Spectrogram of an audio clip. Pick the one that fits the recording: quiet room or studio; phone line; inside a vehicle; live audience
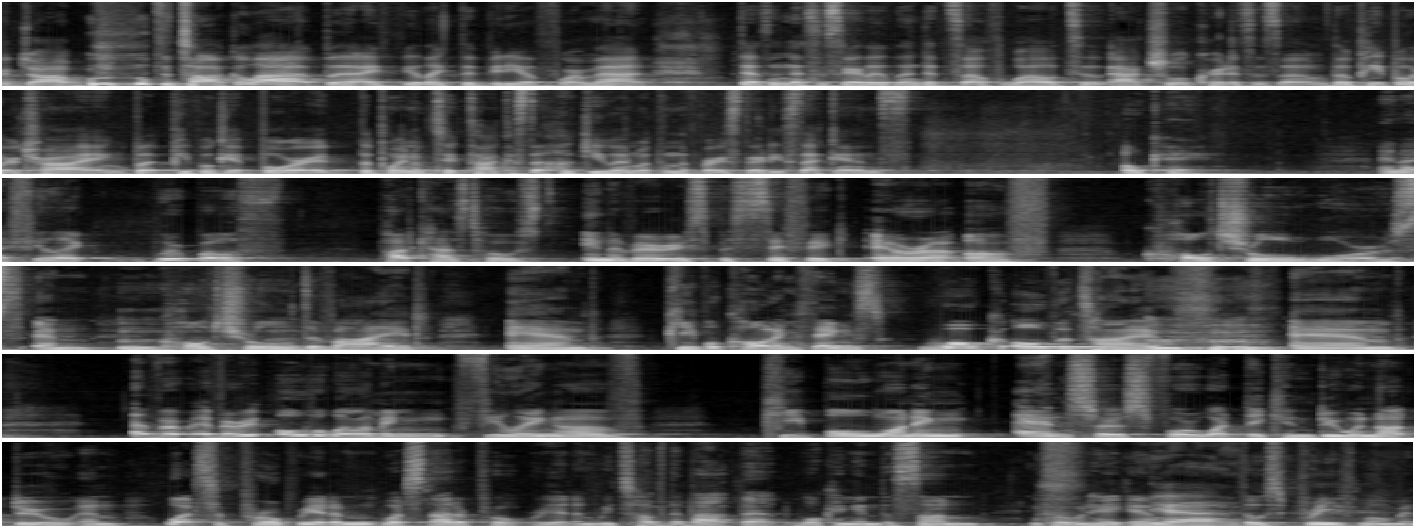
live audience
